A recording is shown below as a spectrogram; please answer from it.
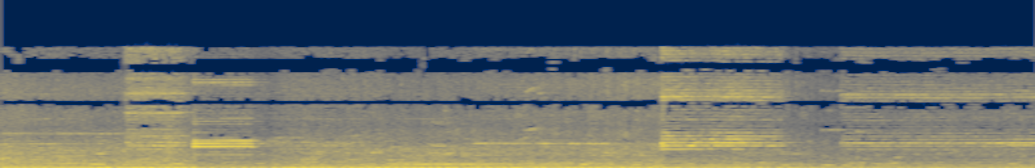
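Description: Busy street traffic of scooters and motorbikes with a steady low engine rumble, mixed with crowd voices. Short high-pitched horn toots sound about a second in and again about four seconds in.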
